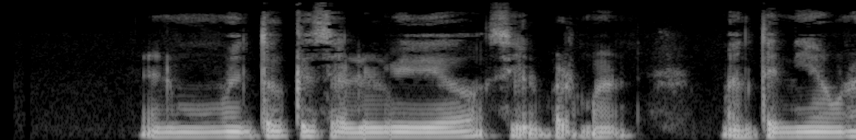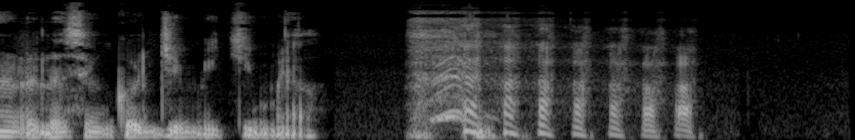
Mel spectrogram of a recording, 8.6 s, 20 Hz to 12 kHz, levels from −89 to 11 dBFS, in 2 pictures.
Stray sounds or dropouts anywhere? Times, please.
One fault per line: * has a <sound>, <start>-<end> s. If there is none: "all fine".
* has a laugh, 6.3-7.9 s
